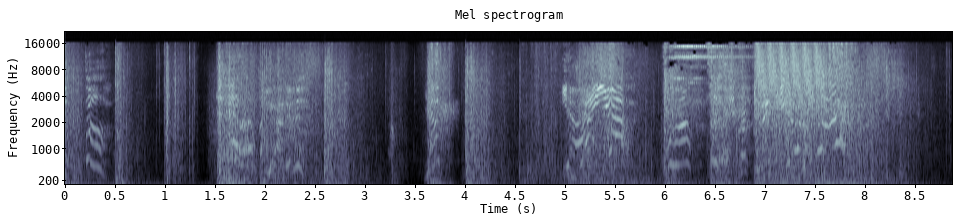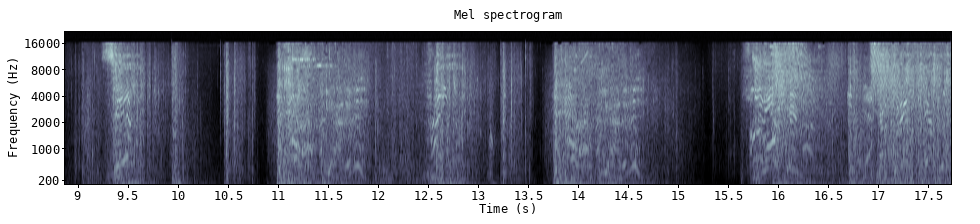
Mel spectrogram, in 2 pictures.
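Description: Punches and kicks land with sharp smacking hits.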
